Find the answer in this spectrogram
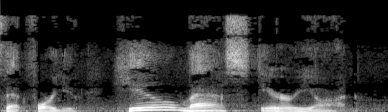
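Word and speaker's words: ἱλαστήριον: Let me pronounce that for you. Hilasterion.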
